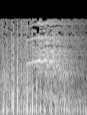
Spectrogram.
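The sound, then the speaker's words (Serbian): A horse whinnies with a rising, wavering neigh near the middle over a rhythmic clip-clop of hooves. The sound is faint and muffled throughout. “ovaj konj. Beo, jak, brz, hitar, hitar, snažan.”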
